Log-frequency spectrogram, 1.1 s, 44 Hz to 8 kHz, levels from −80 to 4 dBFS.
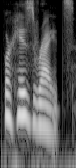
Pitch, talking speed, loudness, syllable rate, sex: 180 Hz, 155 wpm, -16 LUFS, 2.7 syllables/s, female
